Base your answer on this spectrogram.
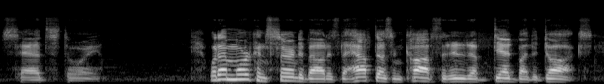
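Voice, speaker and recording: A man's voice: mid-range voice, big pitch swings, moderate pace, lightly acted. A man playing a cynical hard-boiled cop in a 1930s-style radio drama, sarcastic, slangy and contemptuous. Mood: suspicious. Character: cynical, sneering hard-boiled male cop, quick to accuse. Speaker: police interrogator.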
